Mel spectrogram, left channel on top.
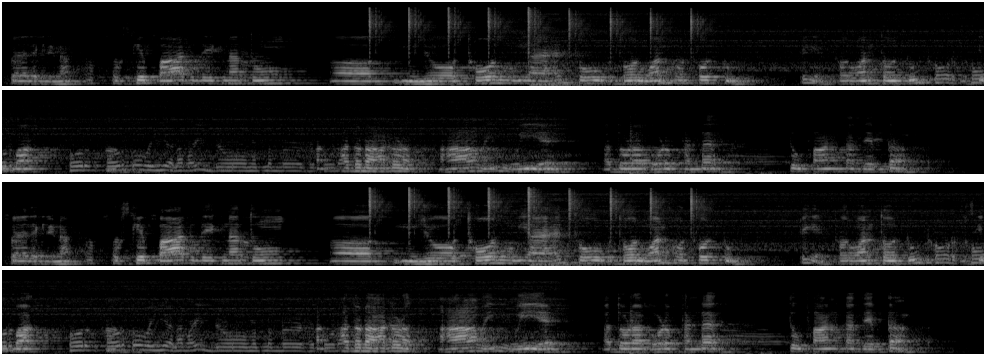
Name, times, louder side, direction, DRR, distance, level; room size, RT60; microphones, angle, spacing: voice 1, 0.1-0.7 1.1-2.8 3.3-7.4 8.0-9.2 9.6-10.1 10.9-11.0 13.0-15.4 15.8-17.1 17.7-18.9, right 2 dB, 70° right, 4 dB, 2.3 m, -35 dB
voice 2, 0.8-1.4 2.4-2.5 9.2-10.0 10.5-13.9 16.9-17.8, right 2 dB, 35° right, 5 dB, 1.2 m, -46 dB
sound 1, 3.3-3.4 3.6-15.5 16.0-16.7 17.0-18.0, right 3 dB, 5° right, 3.4 m, -45 dB
23.5 x 17.0 x 9.1 m, 1.0 s
head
